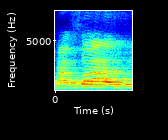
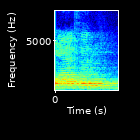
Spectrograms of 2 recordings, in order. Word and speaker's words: avaro: Temos ali, ó, avaro e não ávaro, tá?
